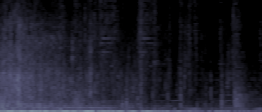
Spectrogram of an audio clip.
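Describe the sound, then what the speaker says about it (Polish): A chest explodes in a modded Minecraft game with a deep booming blast, followed by rumbling, crackling debris that fades over a couple of seconds. "skrzynia wybuchnie."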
